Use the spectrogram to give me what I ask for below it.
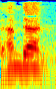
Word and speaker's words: همدان: فهو بالميم والدال، الميم الساكنة والدال همدان.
